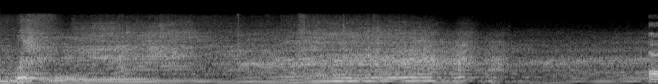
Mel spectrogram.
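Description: A motor vehicle revs outside, its engine note rising and holding loud and close for several seconds with steady harmonic drone and brief dips, no voices.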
